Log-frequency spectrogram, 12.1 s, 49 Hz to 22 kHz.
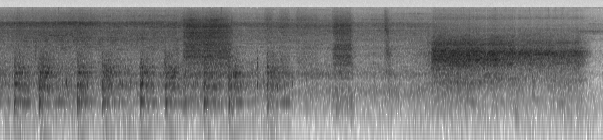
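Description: Steam tram locomotive No. 7739: a steady rhythmic beat through the first half, short bursts of hissing steam around the middle, then a steady hiss of steam from about nine seconds in that cuts off just before the end.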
